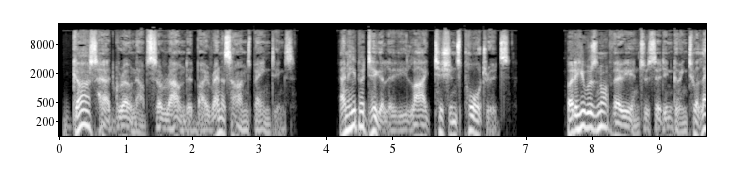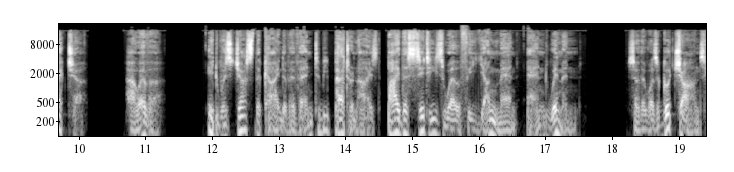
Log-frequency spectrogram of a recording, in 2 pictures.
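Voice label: British English, Documentary; GoLocalise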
